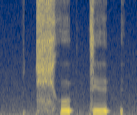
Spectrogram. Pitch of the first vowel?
high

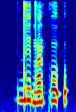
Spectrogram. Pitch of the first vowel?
falling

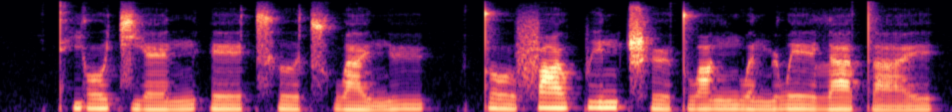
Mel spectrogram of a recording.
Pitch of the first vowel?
high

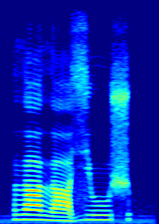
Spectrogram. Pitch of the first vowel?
high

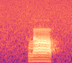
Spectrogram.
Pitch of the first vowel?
falling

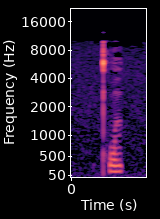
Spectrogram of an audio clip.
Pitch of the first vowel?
falling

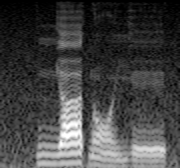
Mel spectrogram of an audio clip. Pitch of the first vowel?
high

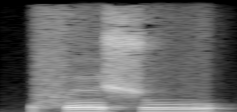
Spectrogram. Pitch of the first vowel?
low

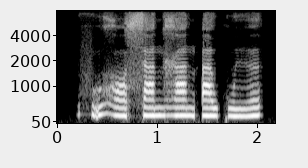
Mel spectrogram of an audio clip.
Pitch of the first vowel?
rising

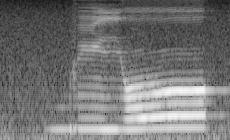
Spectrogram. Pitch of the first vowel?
low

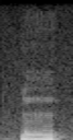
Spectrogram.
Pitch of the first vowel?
high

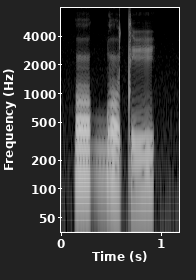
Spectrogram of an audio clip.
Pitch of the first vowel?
high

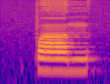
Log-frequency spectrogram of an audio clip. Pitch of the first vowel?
low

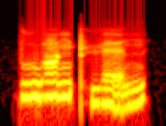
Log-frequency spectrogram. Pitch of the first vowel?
high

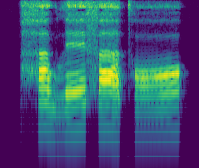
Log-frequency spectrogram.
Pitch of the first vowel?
falling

